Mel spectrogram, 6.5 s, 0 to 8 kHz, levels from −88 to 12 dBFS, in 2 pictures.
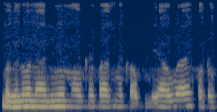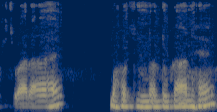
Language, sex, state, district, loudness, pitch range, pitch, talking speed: Hindi, male, Bihar, Purnia, -26 LUFS, 150-160 Hz, 155 Hz, 100 wpm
